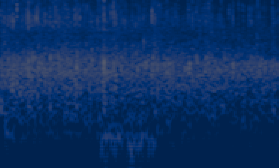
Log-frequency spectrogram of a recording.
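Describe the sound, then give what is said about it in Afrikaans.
A church audience claps steadily during a morning service to welcome its online church family, a dense wash of many overlapping hand claps at an even level throughout, with no voices standing out. “So, hy kerkfamilie, wil jy asblief vir jou online kerkfamilie, 'n lekker hande klap, en hulle ook verwelkom in die diens vanoggend.”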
